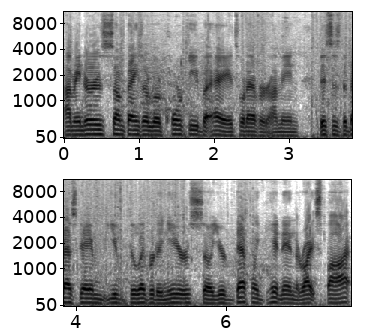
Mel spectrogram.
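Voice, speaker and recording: A man with a medium pitch talks at a very fast pace with fairly even intonation. Noticeable background noise is present. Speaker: gaming YouTuber. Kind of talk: gameplay commentary. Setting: home at night. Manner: quiet; casual, rambling.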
